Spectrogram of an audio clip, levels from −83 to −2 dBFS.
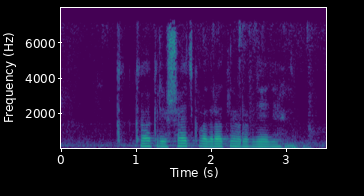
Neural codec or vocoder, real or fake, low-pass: none; real; 7.2 kHz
